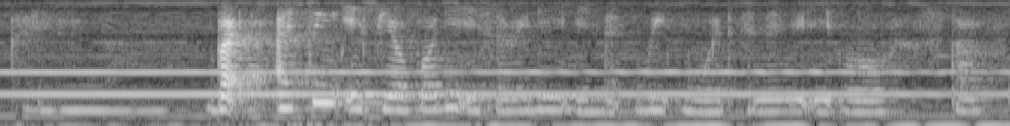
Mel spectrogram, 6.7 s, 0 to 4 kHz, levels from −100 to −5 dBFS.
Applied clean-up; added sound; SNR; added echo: none; Wind instrument, woodwind instrument; 4 dB; reverberation time 1.6 s.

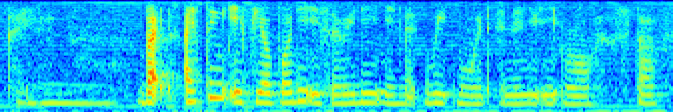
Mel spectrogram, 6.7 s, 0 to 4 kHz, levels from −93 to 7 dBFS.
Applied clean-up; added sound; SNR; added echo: none; none; none; none.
